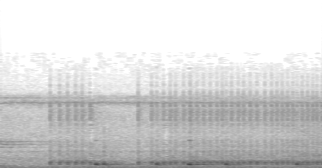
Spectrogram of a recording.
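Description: Faint electronic alert sound from the trading software's alert pop-up: short notes repeating about three times a second over a steady tone, starting about a third of a second in.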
